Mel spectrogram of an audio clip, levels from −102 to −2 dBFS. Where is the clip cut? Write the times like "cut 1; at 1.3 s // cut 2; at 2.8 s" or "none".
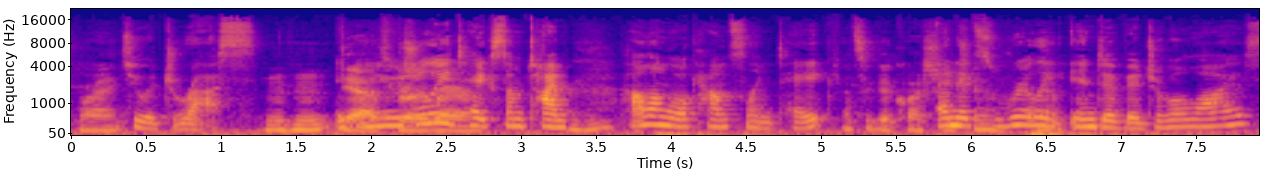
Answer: cut 1; at 3.3 s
